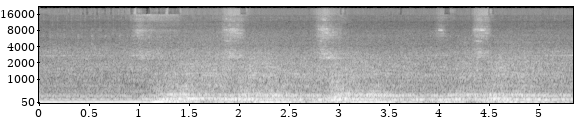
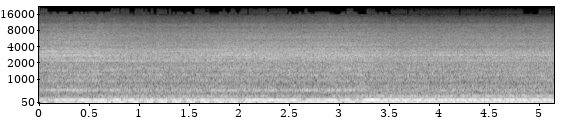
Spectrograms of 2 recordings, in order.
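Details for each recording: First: Jeep V8 with multi-port fuel injection, back from exhaust shop, after fixing a serious miss caused by the tune being set for throttle body injection: clean revving, all 8 cylinders firing, smooth, no stumble or miss. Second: Jeep V8 idling through new open true dual exhaust, recorded up front; uneven lope with occasional stumble and visible shake; cause was the injection setting being wrong in the tune; misfire at idle.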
